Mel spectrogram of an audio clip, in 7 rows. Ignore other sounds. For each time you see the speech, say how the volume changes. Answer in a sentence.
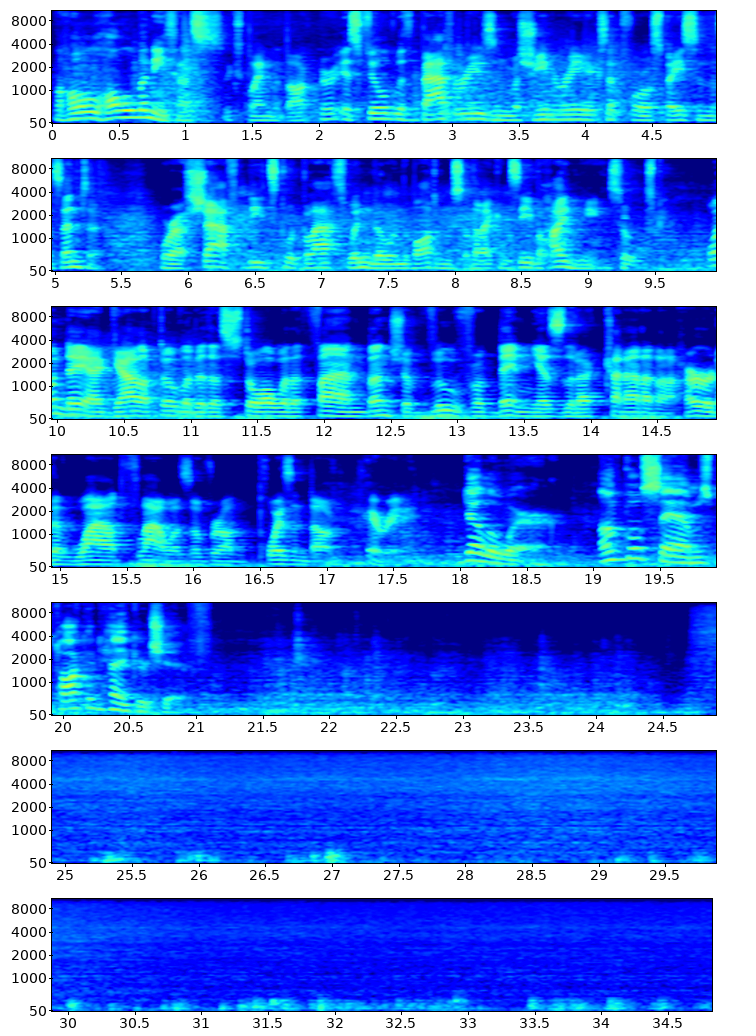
The speech can be heard from 0.0 to 20.9 s, at a steady volume.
